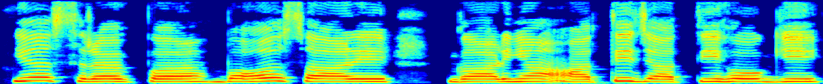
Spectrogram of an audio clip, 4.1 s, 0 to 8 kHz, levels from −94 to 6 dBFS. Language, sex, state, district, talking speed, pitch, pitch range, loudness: Hindi, female, Bihar, Saran, 115 wpm, 260 Hz, 255-270 Hz, -11 LUFS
